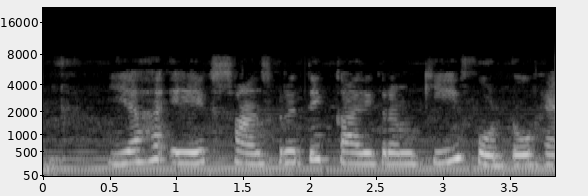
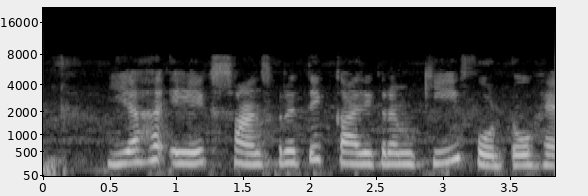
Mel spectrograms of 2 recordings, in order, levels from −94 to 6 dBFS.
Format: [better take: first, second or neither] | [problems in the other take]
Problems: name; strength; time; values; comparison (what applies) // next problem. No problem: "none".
second | background sound (Guitar); 12 dB below the speech // room echo; dies away in 0.2 s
